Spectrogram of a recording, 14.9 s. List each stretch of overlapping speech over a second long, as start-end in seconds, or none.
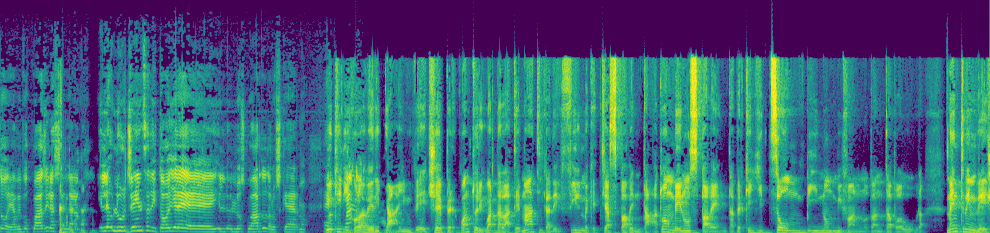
none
